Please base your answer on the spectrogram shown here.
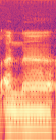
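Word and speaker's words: أَنَّ: Muham jadi nanya jangan panjang jangan wa Ashadu anna muhammadar rasulullah karena itu artinya akan berbeda ketika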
